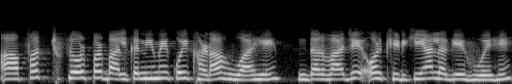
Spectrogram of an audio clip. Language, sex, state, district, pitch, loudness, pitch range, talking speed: Hindi, female, Bihar, Gopalganj, 255 Hz, -14 LUFS, 235-280 Hz, 185 wpm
